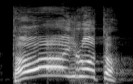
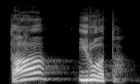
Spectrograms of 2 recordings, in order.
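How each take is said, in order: First: High, drawn-out shout; loud cry. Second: Said in the usual way. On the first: Acted. Jesus on the cross just before death, loud triumphant cry. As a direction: cry out at full voice, stretching the words. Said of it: "크게 소리쳤어요". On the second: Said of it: "이런 말씀하셨어요".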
